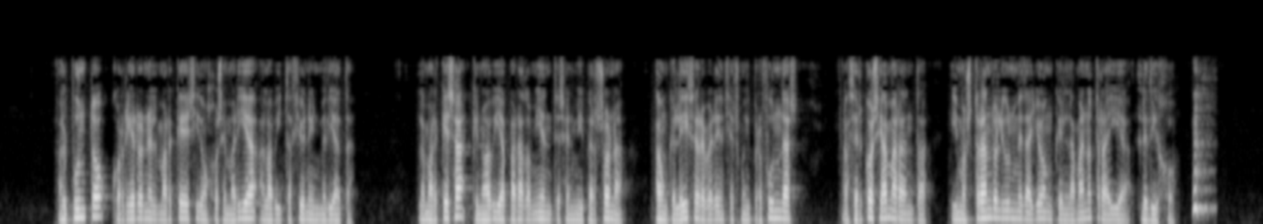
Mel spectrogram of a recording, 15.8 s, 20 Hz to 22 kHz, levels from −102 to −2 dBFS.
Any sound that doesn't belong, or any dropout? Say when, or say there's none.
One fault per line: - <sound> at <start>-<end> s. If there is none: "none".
- laugh at 14.9-15.2 s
